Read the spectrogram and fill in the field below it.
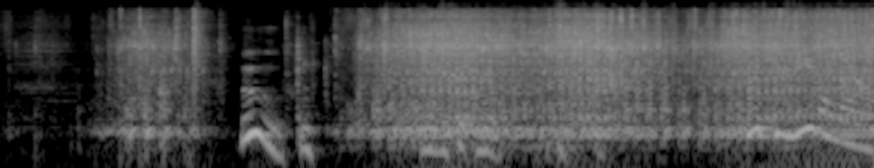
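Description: A sewing machine stitching quilt blocks starts after a short pause and runs steadily and loudly, its motor hum continuing under a voice.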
